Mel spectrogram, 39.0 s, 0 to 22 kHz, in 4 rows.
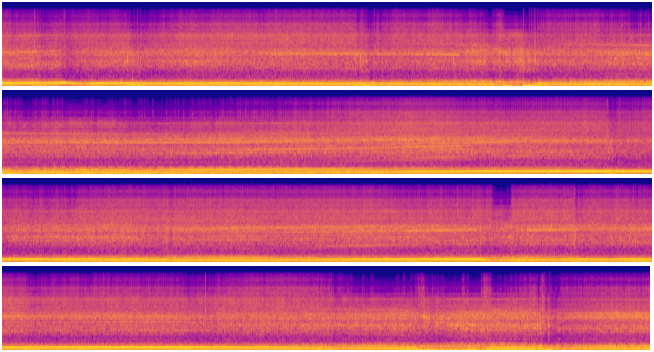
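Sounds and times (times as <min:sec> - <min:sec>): motorcycle engine cruising: 0:00.0 - 0:38.9.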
